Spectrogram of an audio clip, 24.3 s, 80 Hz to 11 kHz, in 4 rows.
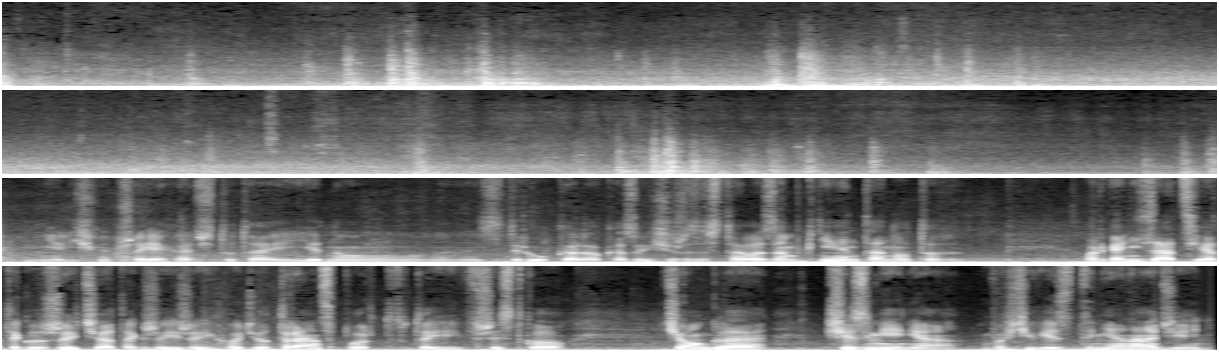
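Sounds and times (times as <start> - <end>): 
metallic clanks and crashes of building demolition: 0.0 - 5.4, 7.0 - 14.7
heavy demolition machinery rumbling: 0.0 - 24.2
speech: 12.6 - 24.2.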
